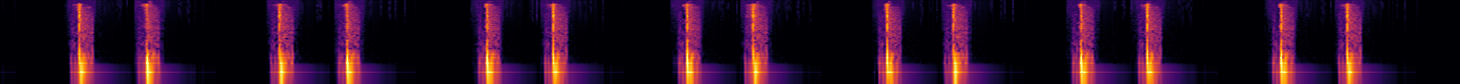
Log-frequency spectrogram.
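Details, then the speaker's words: Systematic percussion of all abdominal quadrants, with paired hollow taps about one pair a second, giving tympany over air-filled organs such as the stomach or intestines. "as you percuss expect to hear Tony over air filled organs such as the stomach or intestines"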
